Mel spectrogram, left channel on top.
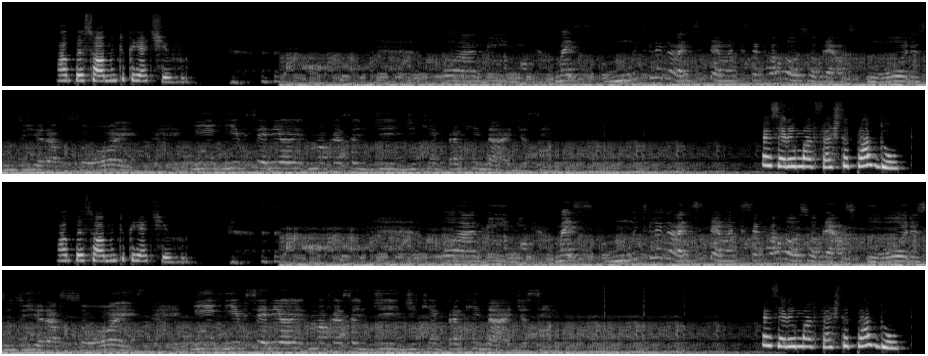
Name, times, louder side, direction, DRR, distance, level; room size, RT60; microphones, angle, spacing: voice 1, 0.5-1.9 16.8-18.3, left 2 dB, 35° left, 4.5 m, -20 dB
voice 2, 2.3-2.8 3.7-15.0, right 2 dB, 35° right, 5.9 m, -35 dB
sound 1, 2.8-17.0, equal, 50° right, 5.4 m, -29 dB
head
